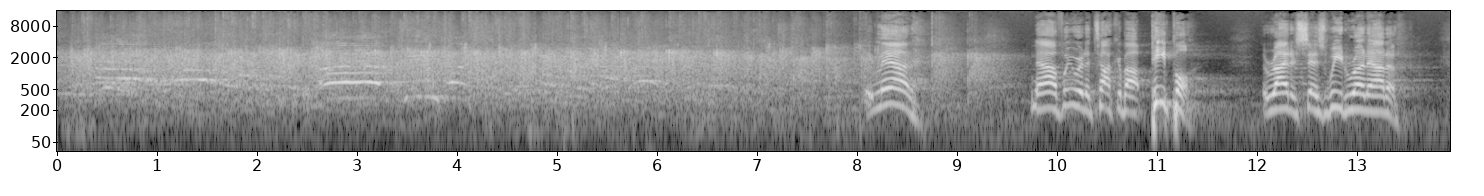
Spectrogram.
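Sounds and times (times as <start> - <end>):
audience clapping hands: 0.0 - 9.8
speech: 8.1 - 8.8, 9.8 - 11.4, 12.0 - 13.5.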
